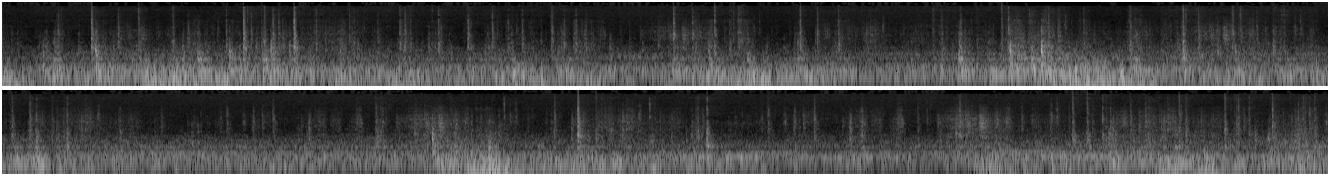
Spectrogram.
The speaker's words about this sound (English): Like an old chest in a reclining chair that Scott Smallwood found squeaking and rattling in a heavy wind blowing through the Great Salt Lake Desert in Utah.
